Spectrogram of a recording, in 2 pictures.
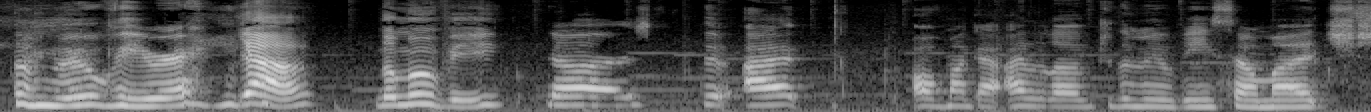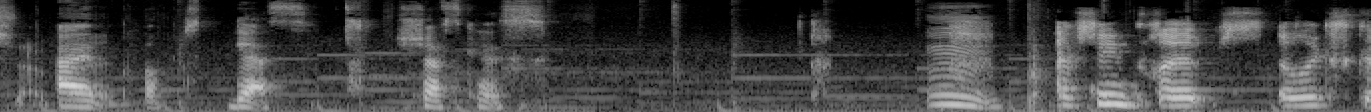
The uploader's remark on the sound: while constantly glitching out and having technical issues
